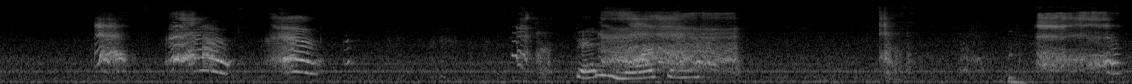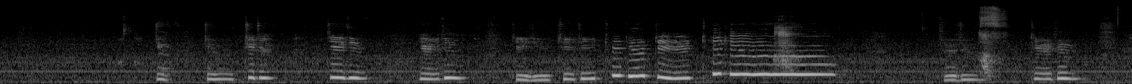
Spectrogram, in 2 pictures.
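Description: A baby fusses and whimpers close by.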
